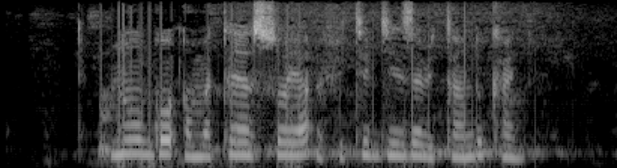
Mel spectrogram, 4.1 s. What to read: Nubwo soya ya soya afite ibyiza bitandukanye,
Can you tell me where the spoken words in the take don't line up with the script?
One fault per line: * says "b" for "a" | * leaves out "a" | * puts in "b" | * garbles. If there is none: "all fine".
* says "amata" for "soya"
